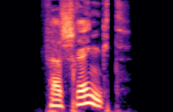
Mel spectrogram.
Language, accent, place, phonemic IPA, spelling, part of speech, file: German, Germany, Berlin, /fɛɐ̯ˈʃʁɛŋkt/, verschränkt, verb, De-verschränkt.ogg
- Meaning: 1. past participle of verschränken 2. inflection of verschränken: second-person plural present 3. inflection of verschränken: third-person singular present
